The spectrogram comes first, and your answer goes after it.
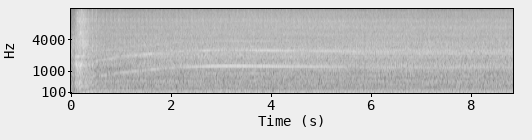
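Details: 1956 Oldsmobile 88 V8 after the fuel line was fixed, restarted with the battery charged: steady deep rumble with a faint rising whine that levels off, smooth with no miss, earlier breather smoke now gone; owner guesses a stuck valve or uncirculated oil; slightly high idle.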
